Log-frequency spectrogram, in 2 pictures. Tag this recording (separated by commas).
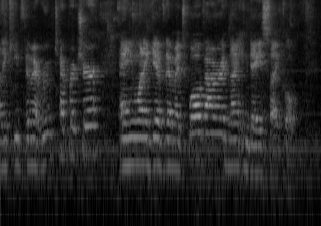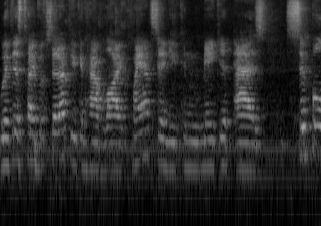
Speech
